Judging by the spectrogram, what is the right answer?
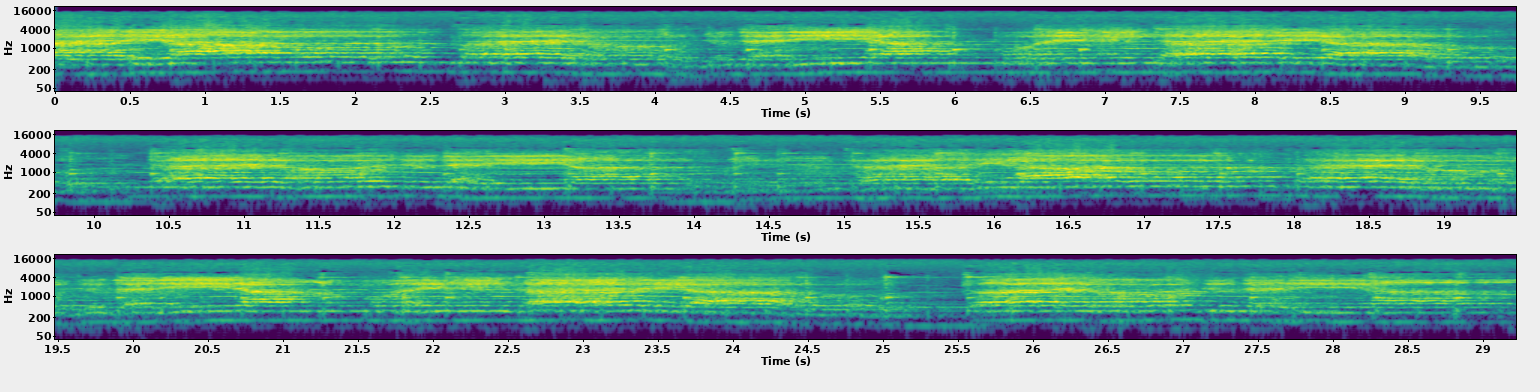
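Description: A devotional hymn, a singer's voice rising and falling in phrases of a few seconds each, over a steady drone and instrumental accompaniment.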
